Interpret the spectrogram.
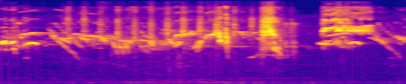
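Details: Oriental magpie-robin (kacer) singing falling slurred whistles and short chips, then a loud harsh burst and a long high buzzy note.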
